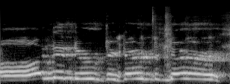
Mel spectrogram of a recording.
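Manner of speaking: squeaky mocking impression of him; wife's impression of husband. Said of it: "what you and I sound like when our wives impersonate us".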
